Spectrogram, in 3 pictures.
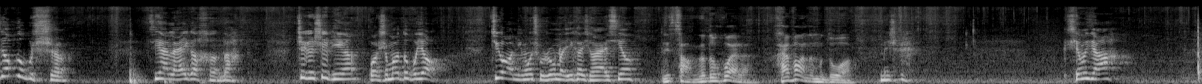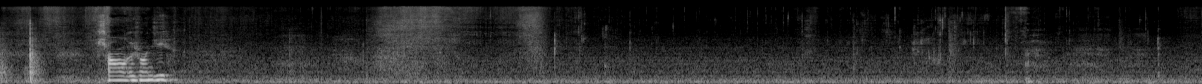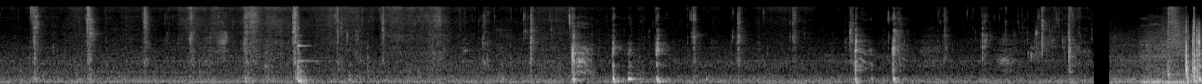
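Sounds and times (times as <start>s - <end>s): wet chewing: 8.5s - 10.6s, 16.9s - 35.0s.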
